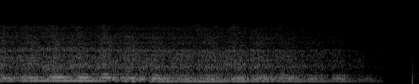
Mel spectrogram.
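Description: Kitchen mixer grinder motor running steadily as it churns milk cream with ice water to separate out butter. Its hum drops slightly in pitch about one and a half seconds in, and the motor stops just before the end.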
